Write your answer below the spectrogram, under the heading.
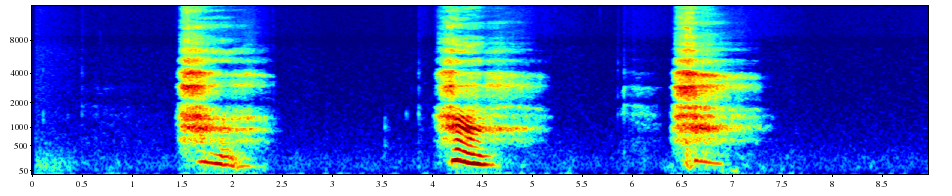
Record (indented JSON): {
  "exhalation_length": "9.0 s",
  "exhalation_amplitude": 31506,
  "exhalation_signal_mean_std_ratio": 0.36,
  "survey_phase": "alpha (2021-03-01 to 2021-08-12)",
  "age": "45-64",
  "gender": "Female",
  "wearing_mask": "No",
  "symptom_none": true,
  "smoker_status": "Ex-smoker",
  "respiratory_condition_asthma": false,
  "respiratory_condition_other": false,
  "recruitment_source": "REACT",
  "submission_delay": "5 days",
  "covid_test_result": "Negative",
  "covid_test_method": "RT-qPCR"
}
